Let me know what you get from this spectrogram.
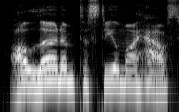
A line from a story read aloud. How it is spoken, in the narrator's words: he cried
